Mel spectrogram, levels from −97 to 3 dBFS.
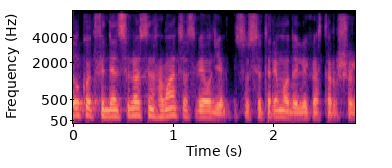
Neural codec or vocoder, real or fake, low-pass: none; real; 7.2 kHz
